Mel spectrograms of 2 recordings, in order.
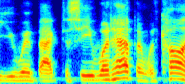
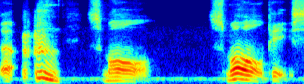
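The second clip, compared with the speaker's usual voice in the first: put-on tough-guy voice, dropped an octave; 4 semitones lower than usual. Retelling a gangster scene, imitating Spock's tough lower voice. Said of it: "Spock sort of change the octave in his voice to sort of become tough".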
